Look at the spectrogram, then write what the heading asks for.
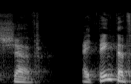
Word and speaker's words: Chevre: to say her name I think it's chevre but like I learned the French way which is just Chef I think that's how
